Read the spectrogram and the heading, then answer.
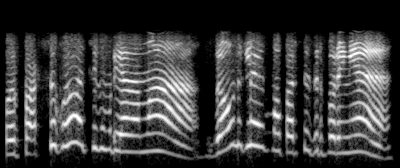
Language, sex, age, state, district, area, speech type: Tamil, female, 18-30, Tamil Nadu, Kallakurichi, rural, conversation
